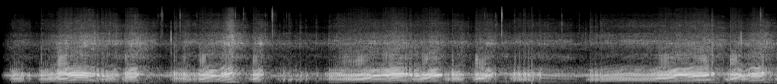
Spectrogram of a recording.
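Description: Dirt bike engine revving up and falling back again and again in short throttle bursts, over the scattered knocks and clatter of a bike working through rocks.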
